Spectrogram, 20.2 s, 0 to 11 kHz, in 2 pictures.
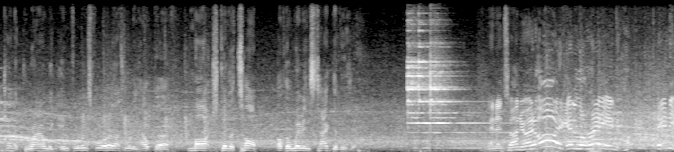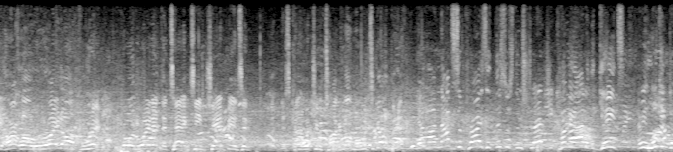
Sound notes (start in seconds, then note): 6.1 bell rings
